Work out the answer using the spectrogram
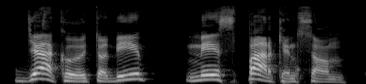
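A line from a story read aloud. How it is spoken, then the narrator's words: Cold curt remark. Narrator (Ukrainian): холодно кинула професорка МакГонагал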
